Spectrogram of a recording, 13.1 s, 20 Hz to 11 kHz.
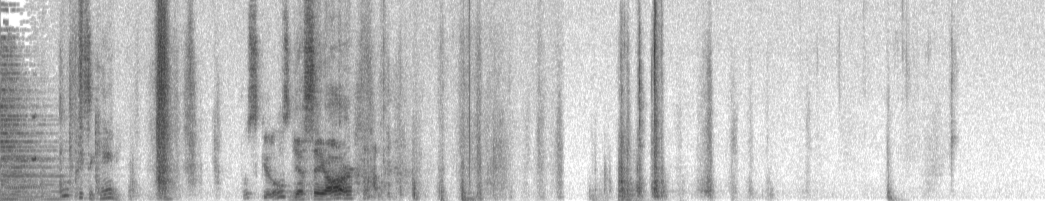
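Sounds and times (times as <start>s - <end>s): door opening: 7.4s - 8.4s
knocks and rattles: 7.4s - 8.4s.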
